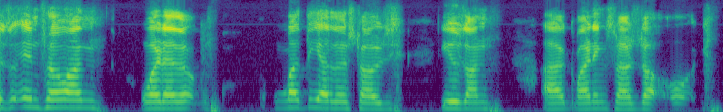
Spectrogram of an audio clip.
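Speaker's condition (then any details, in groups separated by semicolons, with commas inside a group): Cerebral palsy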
